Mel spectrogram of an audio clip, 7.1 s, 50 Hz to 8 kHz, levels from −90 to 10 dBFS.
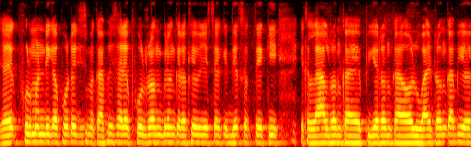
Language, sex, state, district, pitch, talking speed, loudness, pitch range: Hindi, male, Bihar, West Champaran, 150 Hz, 320 wpm, -16 LUFS, 145-155 Hz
